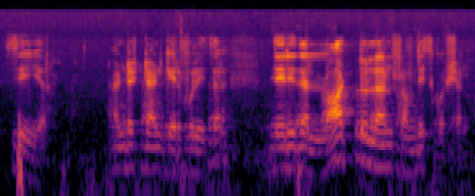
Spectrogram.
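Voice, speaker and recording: A man's voice: mid-range voice, moderate pace, crowd noise. A man teaching a live math lesson, explaining step by step and repeating points. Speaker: online exam-prep teacher. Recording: dull lo-fi audio with faint noise.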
